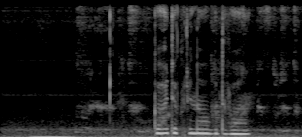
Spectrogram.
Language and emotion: Russian, neutral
